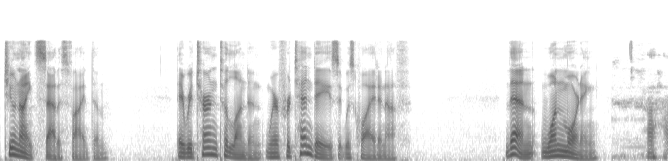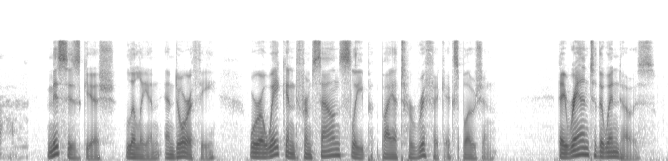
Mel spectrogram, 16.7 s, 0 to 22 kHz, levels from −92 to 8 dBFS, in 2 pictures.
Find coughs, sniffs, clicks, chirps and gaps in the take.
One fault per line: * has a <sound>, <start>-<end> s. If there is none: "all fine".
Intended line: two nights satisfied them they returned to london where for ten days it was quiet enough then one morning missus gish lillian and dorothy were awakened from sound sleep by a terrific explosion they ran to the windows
* has a laugh, 7.6-8.7 s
